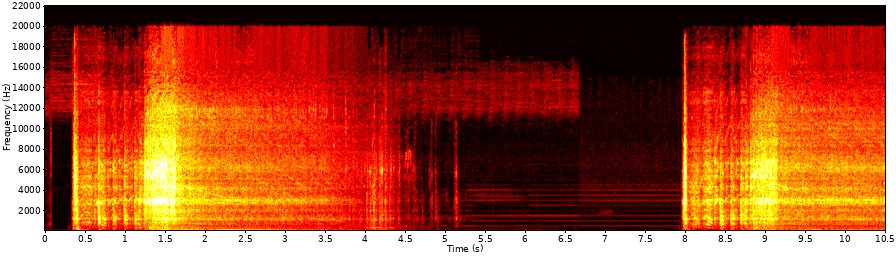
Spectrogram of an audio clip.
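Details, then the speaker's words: VW Golf Mk4 V5 petrol, 353,000 km, LPG removed, throttle body cleaned and resealed before VCDS adaptation: engine catches, runs about four seconds, sags and dies, then restarts with slightly rough idle; owner expects throttle calibration to fix it. "Okay, that was weird. The first time I started up, it immediately shut down by itself, but the second time was all right. There is a bit of rough idling, but I think once we calibrate the throttle body, everything will be perfect."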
